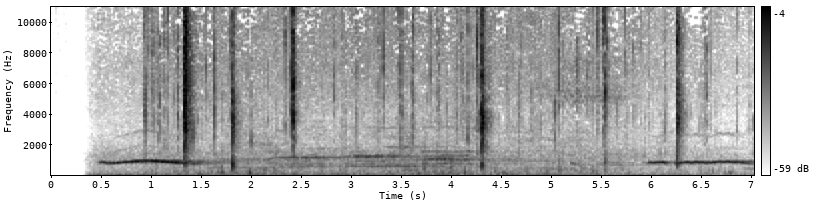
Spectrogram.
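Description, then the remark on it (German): A recreated, not real, bonfire imitating an 18th-century Christmas Eve mountain fire crackles steadily with a dense roar, broken by scattered sharp pops and snaps, while a thin whistling hiss rises near the start and again at the end. “Ein schönes, gemütliches Lagerfeuer.”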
